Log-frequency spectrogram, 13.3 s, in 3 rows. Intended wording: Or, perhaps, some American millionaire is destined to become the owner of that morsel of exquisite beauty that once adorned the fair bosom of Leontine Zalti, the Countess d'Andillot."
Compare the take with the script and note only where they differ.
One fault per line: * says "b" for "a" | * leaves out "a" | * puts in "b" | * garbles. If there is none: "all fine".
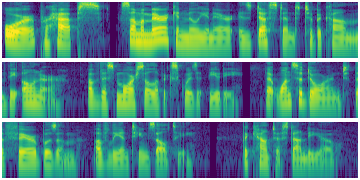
* says "this" for "that"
